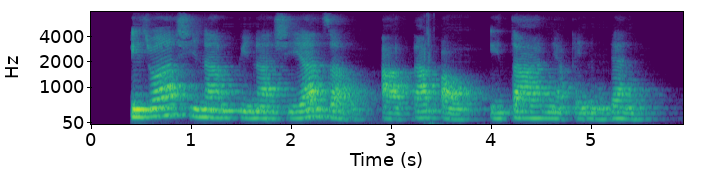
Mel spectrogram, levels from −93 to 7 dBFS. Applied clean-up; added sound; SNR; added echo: neural separator model SepFormer DNS4.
